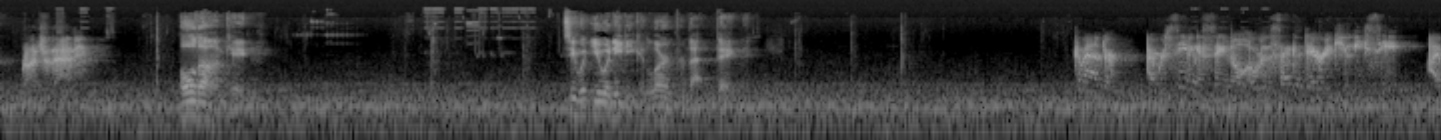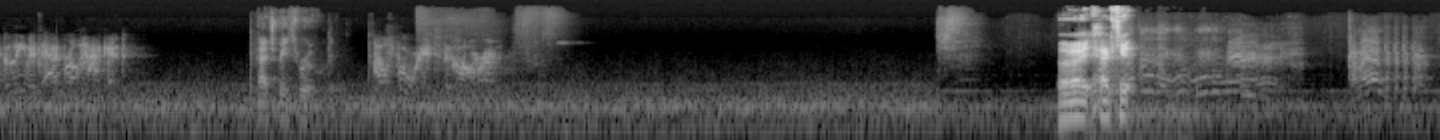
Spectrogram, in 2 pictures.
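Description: A man speaks calmly through a loudspeaker.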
